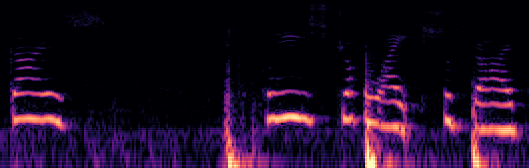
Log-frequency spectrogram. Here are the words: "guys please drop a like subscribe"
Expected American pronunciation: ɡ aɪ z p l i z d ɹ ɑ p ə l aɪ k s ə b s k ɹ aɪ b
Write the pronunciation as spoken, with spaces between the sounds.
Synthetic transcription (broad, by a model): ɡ aɪ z p l i z d ɹ ɑ p ə w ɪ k s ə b s k ɹ aɪ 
